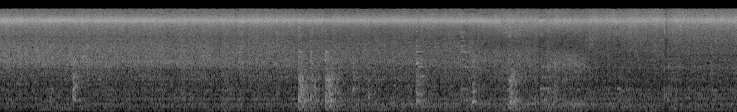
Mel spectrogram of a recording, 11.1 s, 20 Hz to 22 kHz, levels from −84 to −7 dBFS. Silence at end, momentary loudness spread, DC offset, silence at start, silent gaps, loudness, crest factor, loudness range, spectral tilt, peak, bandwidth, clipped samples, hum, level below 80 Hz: 0 s; 2 LU; under 0.1%; 0 s; none; -21 LUFS; 14 dB; 2 LU; 2.5 dB/octave; -10 dBFS; 16 kHz; under 0.1%; none; -70 dBFS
